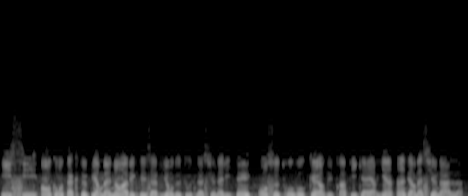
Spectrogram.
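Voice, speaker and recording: A man's voice: mid-range voice, sing-song, a little fast. A man reading scripted narration for a 1970s informational film in a formal, emphatic, carefully articulated way. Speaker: documentary narrator. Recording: dull, noisy 1970s film soundtrack.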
